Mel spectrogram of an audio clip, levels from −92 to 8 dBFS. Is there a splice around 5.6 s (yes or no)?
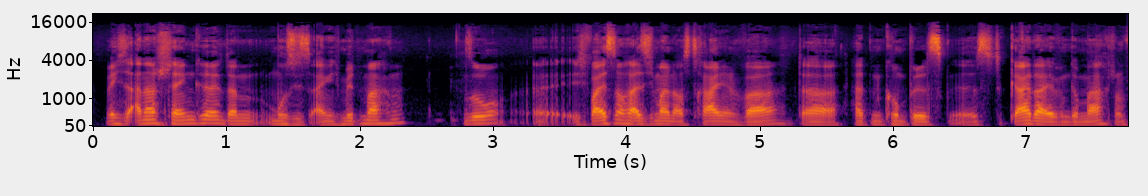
yes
